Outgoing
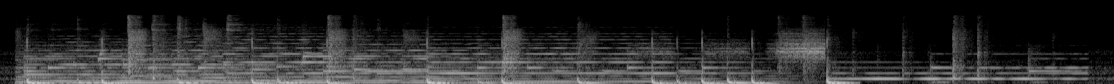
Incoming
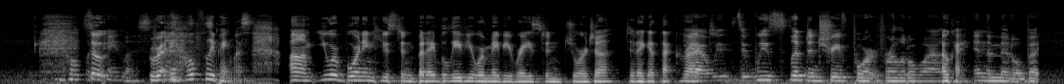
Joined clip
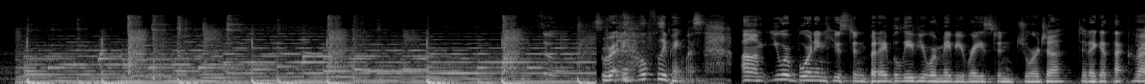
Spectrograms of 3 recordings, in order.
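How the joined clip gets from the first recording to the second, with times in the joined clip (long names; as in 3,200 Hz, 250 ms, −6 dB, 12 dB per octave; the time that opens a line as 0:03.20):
outgoing
0:05.21: mix in incoming from 0:00.69 0.75 s −10.5 dB
0:05.96: continue with incoming from 0:01.44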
